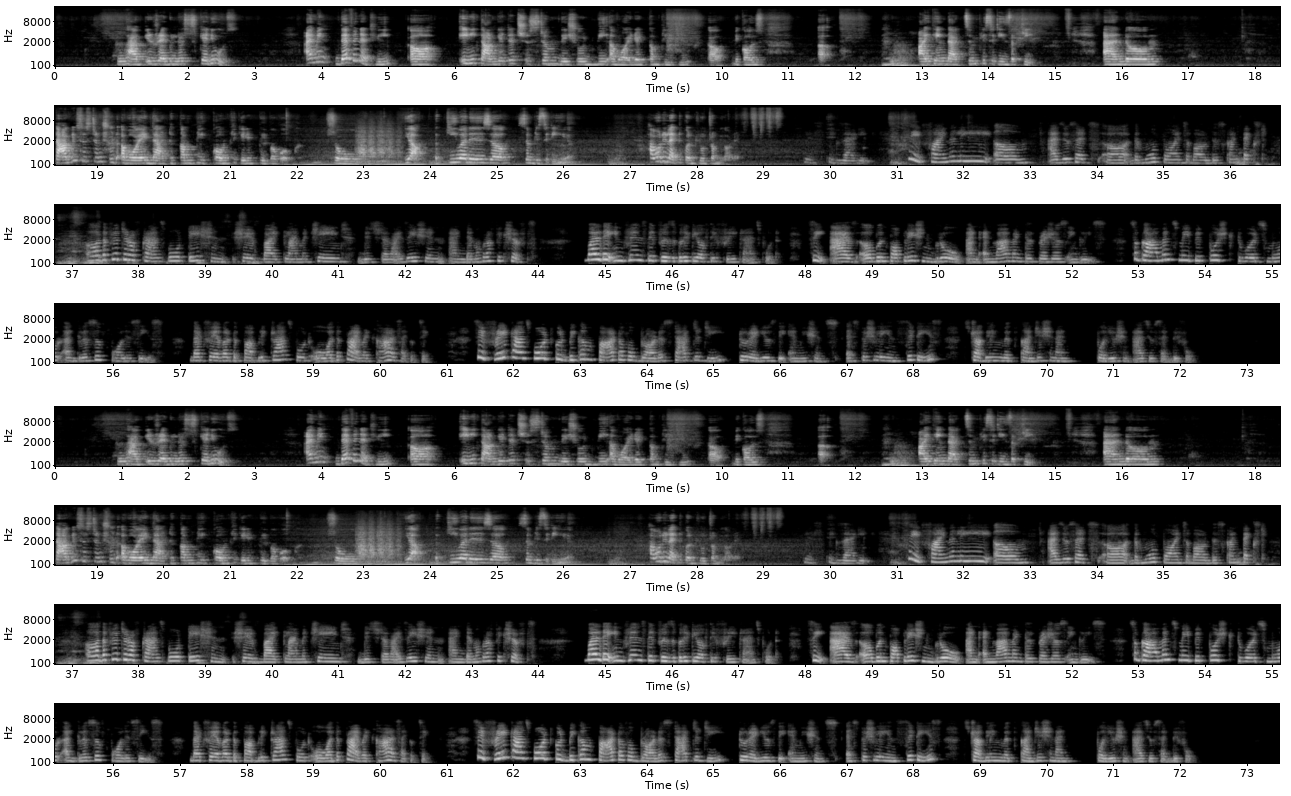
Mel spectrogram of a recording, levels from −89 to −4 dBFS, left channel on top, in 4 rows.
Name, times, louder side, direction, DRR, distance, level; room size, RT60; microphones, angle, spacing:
voice 1, 0.9-2.7 3.7-5.7 6.1-11.0 11.4-12.0 12.4-14.8 15.3-16.6 18.4-22.1 22.5-23.1 23.6-26.2 26.7-26.9 27.3-28.6 30.9-31.2 36.1-36.2 36.8-37.3 39.6-39.8, left 4 dB, 30° left, 0.4 m, -28 dB
sound 1, 20.4-29.6, equal, 20° right, 1.1 m, -39 dB
voice 2, 29.6-30.5 31.1-33.0 33.3-36.4 37.2-43.9 44.7-47.5 47.8-52.5 52.9-56.7 57.1-60.7 61.1-65.1 65.4-70.3 70.8-72.2, right 3 dB, 40° right, 0.6 m, -32 dB
4.4 x 2.1 x 2.2 m
head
